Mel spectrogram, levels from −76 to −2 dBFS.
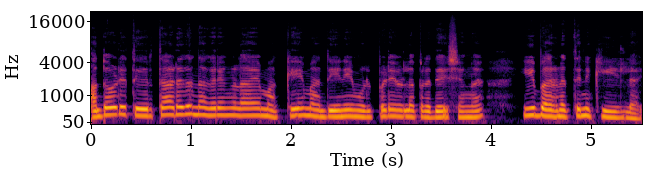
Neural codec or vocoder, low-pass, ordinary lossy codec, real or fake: vocoder, 44.1 kHz, 128 mel bands, Pupu-Vocoder; 19.8 kHz; none; fake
